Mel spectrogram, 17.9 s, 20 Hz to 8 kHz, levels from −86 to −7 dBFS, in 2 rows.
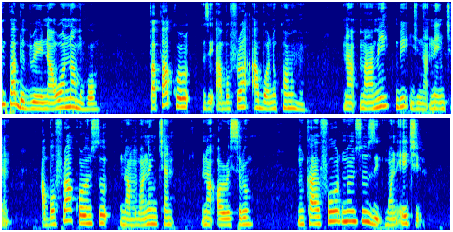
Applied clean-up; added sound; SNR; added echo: none; none; none; none.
